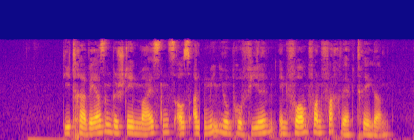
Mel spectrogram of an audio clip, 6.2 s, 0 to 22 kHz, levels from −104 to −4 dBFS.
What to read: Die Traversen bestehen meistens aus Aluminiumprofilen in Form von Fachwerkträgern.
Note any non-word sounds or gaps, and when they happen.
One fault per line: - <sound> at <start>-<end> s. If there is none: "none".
- dropout at 3.0-3.1 s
